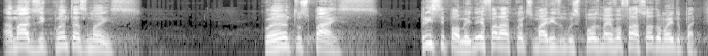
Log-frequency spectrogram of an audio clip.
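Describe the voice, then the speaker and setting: A Brazilian man preaches from the pulpit with a notably high voice, urging the congregation to answer and repeat after him. His voice rings out with the long reverb of a church hall. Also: fairly quick. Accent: Brazilian Portuguese. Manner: exhorting congregation, call-and-response. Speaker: pastor. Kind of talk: sermon.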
